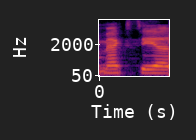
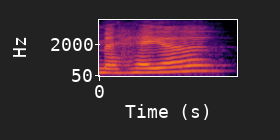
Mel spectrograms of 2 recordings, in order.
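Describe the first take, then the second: First: The middle consonant sounds like ks. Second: The middle consonant sounds like an h. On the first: The speaker calls it wrong. "kept getting told if I keep calling it Mexia" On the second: The speaker calls it right. "I have finally gotten that one right"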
